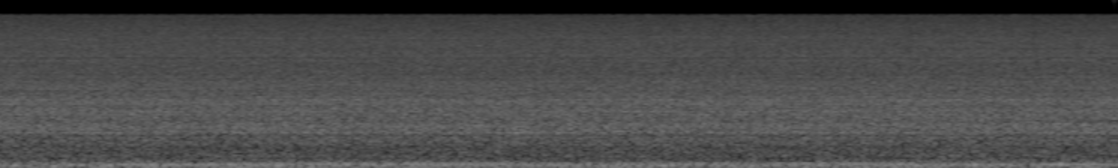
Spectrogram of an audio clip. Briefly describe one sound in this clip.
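A jet airliner's engines drone with a steady low rumble.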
